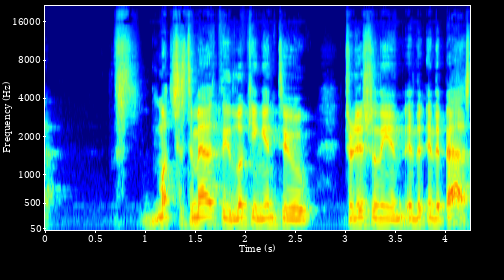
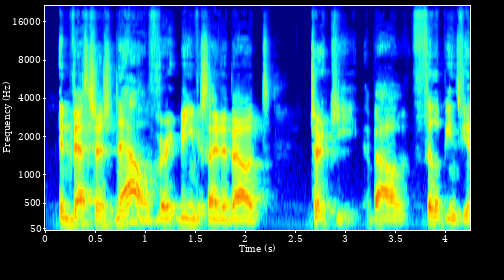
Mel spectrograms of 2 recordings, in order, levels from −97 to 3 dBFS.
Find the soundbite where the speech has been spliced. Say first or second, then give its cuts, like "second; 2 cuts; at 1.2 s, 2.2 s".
second; 1 cut; at 1.5 s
